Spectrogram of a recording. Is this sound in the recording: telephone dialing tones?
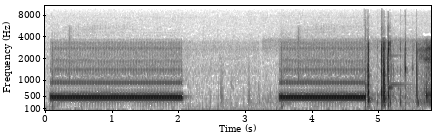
yes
